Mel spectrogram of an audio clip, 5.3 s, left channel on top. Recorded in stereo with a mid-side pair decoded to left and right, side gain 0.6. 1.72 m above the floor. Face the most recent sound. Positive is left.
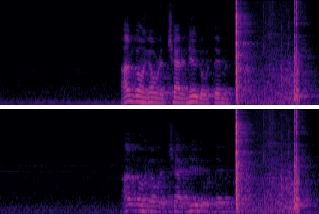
turn(degrees=-10)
